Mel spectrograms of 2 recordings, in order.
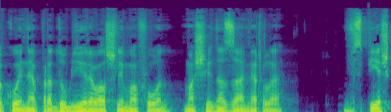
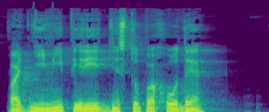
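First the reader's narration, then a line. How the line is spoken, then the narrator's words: Calm, commanding voice. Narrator (Russian): спокойно, властно произнес знакомый голос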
